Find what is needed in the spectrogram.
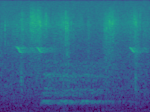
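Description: Birds chirping in woodland: a few short, high, falling chirps. A lower held note lasts about a second in the middle.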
